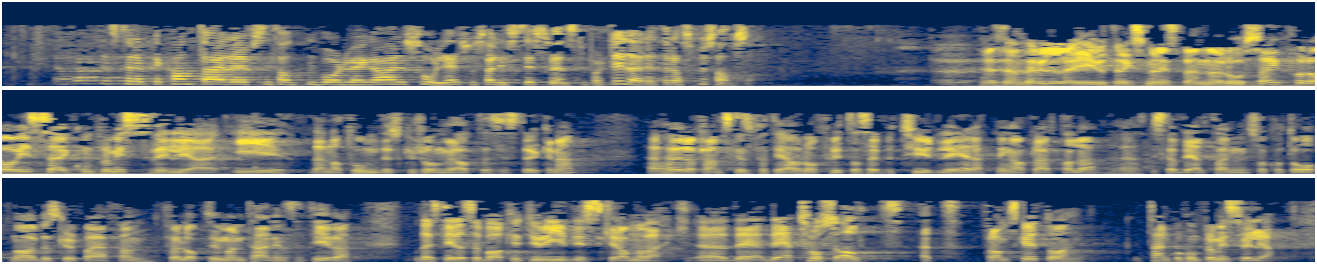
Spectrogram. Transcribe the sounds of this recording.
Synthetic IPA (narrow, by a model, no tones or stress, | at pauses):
jɑt̪ʰɑkːnɛst̪əɾɛplɪkʰɑnt̪æɾɾɛpɾəsn̩t̪ʰɑnt̪n̩boːɖʋeːɡɑɾsuːljəɾsʊsɪɑlɪst̪ɪskʋɛnst̪ɾəpɑʈʰiːd̪æɾɛt̪ːəɾɑsmʉsɑnsɔ̰n | pʰɾɛs̬ɪd̪ɛnt̪jæɪʋɪljiːʉːt̪nɾɪksmɪnɪst̪əɳɾuːsʋɛɡfɔɾɔʋiːsəkʰʊmpɾʊmɪsʋɪljəɪd̪ɛnɑt̪ʰuːmd̪ɪskʉʂuːnn̩ʋɪhɑhɑt̪ːd̪ɪsɪst̪əʉːkənə | jæɦœʏɾəɑfɾɑmskɪsəpʰɑt̪iːhɑɾnoːflʏt̪ːɑsæɪbət̪ʰyːd̪əlɪɾɛt̪nɪŋɑʋflæːɾt̪ʰɑlːəʋɪskɑd̪eːlt̪ʰɑːɪnnsoːkɑlt̪əoːpnəɑɾbæɪsɡɾʉpːɑɛfɛnfœlːəɔp̚t̪ɪlhʉmɑnɪt̪ʰæːɾəɪnɪsɪɑt̪ʰiːʋəɔd̪ɛst̪ɪlːəsæɪbɑːkɪɛt̪jʉɾiːd̪ɪskɾɑmːəʋæ̰ɾkd̪ɛd̪ɛæʈʰɾɔsɑlt̪ɛt̪ | fɾɑmskɾɪt̪ːɔn | t̪ʰænpɔkʊmpɾʊmɪsʋɪljə̰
